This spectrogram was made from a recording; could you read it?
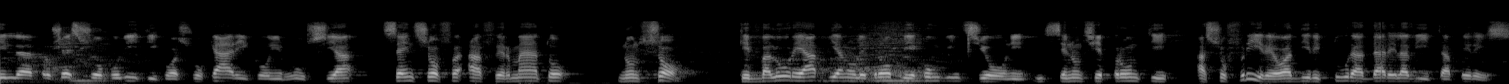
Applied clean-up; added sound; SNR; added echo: classical method log-MMSE.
